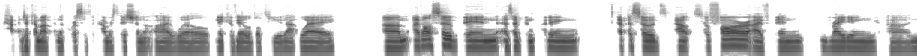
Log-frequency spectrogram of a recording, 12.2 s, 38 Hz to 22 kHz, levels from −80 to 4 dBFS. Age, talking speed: 20-39, 165 wpm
